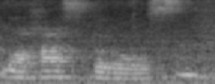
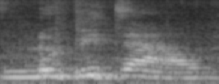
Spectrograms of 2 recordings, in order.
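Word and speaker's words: L'Hôpital: when we talk about lital that's pronounced not La hospitals it's lital um and we're going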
